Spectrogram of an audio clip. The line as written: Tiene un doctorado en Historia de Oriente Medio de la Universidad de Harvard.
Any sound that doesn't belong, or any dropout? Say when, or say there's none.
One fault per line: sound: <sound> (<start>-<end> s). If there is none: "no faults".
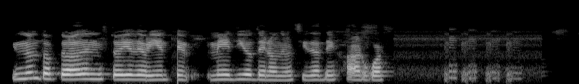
sound: dropout (1.7-1.8 s)
sound: laugh (4.4-5.2 s)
